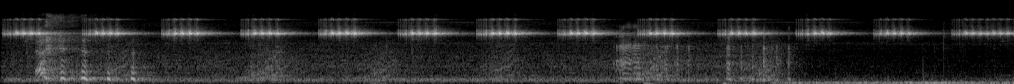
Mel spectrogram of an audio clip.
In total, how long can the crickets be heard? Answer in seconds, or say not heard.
10 s.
